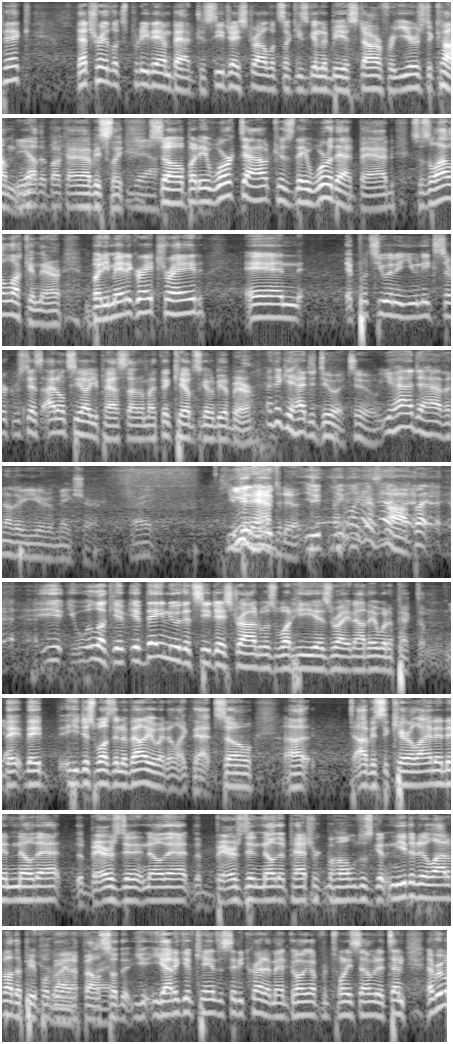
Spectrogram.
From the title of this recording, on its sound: Live from Super Bowl LVIII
